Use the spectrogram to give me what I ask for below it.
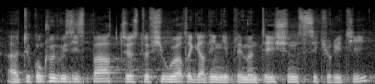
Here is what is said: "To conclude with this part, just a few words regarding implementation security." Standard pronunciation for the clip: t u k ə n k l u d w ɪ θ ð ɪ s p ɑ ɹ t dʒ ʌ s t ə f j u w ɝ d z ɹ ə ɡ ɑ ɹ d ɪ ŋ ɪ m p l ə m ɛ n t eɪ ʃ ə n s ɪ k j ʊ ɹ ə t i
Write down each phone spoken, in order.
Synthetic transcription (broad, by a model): t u k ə k l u d w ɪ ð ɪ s p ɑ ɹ t dʒ ʌ s t ə f j u w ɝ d ɹ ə ɡ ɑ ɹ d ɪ ŋ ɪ m p l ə m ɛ n t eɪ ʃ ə n s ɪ k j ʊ ɹ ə t i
